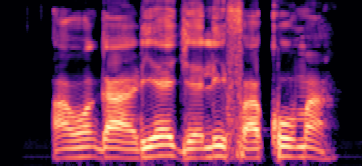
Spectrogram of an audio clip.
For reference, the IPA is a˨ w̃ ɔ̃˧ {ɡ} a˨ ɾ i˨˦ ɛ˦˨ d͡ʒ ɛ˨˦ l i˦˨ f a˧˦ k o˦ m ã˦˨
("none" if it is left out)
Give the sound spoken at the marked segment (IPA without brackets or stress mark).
ɡ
